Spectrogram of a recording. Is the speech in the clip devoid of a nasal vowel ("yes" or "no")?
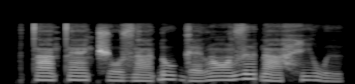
no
